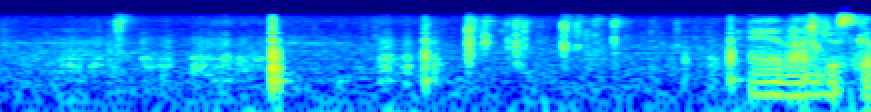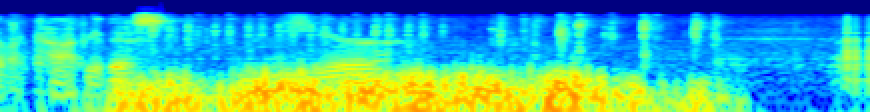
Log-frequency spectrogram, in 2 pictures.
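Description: Scattered clicks of typing on a computer keyboard tap out at an irregular pace, then someone talks close to the mic as a few more keystrokes sound beneath his voice.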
